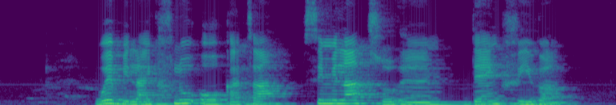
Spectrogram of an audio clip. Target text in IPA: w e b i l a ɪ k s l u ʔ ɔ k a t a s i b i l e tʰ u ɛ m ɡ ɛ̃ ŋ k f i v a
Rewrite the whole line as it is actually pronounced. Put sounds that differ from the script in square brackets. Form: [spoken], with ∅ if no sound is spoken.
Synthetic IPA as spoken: w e b i l a ɪ k [f] l u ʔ ɔ k a t a s i [m] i l [a] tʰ u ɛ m [d] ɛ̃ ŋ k f i v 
